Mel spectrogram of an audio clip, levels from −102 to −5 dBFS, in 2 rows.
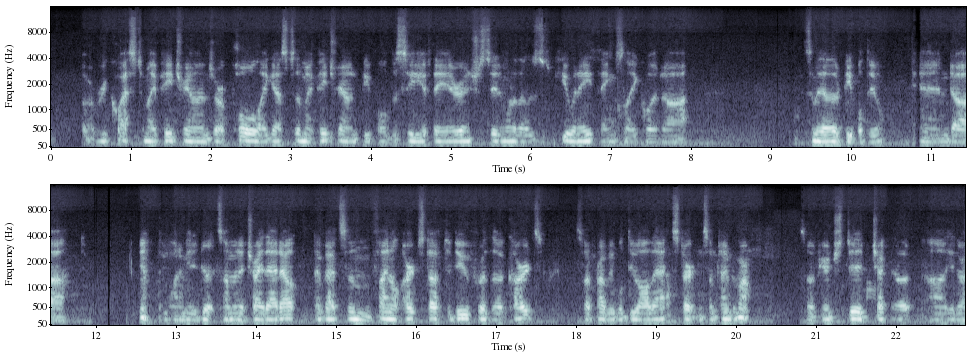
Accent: American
